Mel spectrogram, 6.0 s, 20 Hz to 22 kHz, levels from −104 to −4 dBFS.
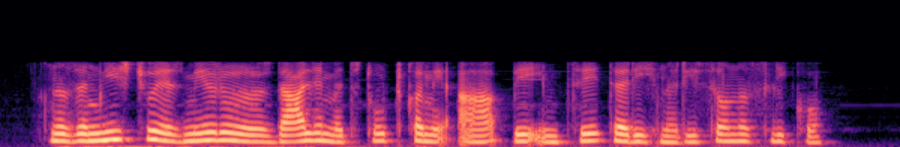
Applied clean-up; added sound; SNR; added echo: neural mask model DeepFilterNet 3.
